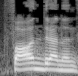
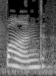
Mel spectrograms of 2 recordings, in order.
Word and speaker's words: fond: Fond라는 이 단어를 발음하실 때 fun처럼 듣지 않도록 주의해 주세요. Right, not fund, fond. 네. Fond. 게다가 fond memories 할 때 D 발음이 안 들리니까 그냥 Right. fun memories처럼 들릴 수 있어요.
